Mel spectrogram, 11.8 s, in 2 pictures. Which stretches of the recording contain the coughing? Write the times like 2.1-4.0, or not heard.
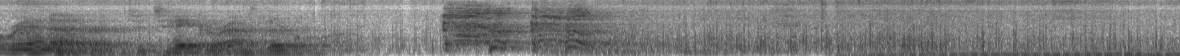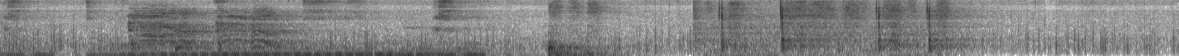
2.2-3.0, 6.5-7.3.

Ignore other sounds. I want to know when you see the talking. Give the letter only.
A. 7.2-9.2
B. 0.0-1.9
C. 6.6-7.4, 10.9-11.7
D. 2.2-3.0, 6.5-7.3
B.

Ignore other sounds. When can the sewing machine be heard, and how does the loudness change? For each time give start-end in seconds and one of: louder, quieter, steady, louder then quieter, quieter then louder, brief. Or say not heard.
not heard.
